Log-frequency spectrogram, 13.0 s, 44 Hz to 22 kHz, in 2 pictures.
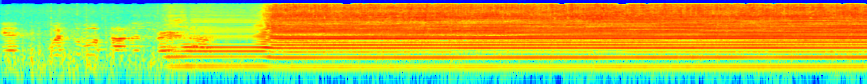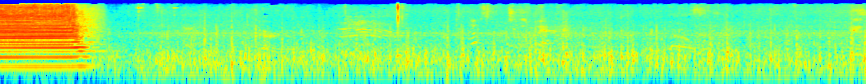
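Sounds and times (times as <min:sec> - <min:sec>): ferry horn blast: 0:01.2 - 0:07.4.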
